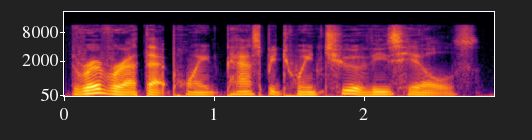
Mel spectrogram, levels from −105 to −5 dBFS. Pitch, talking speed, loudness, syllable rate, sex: 115 Hz, 230 wpm, -20 LUFS, 5.6 syllables/s, male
